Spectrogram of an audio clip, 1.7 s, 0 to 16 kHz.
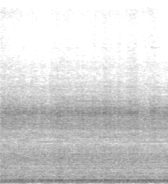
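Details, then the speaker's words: Refrigerator compressor started after full wiring, meter reading about 0.45, sound heard at the freezer; quiet, steady hum with faint high hiss and no clicks, rattles or stalling, compressor running normally. "ये compressor start हो गया है। या आप आवाज़ भी सुन सकते हैं, ये देखिए फ्रीजर में आवाज़ आ रही है, और ये जो मीटर है ये 0.4.5 बता रहा है, यानी कि कंप्रेसर हमारा स्टार्ट है।"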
